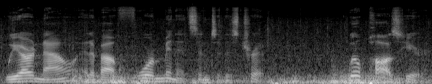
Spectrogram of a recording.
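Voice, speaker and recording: A man hosting and narrating a scripted science story in a deliberate, explanatory way, speaking directly to the listener. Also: lowish voice. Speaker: podcast host and narrator. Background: music.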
